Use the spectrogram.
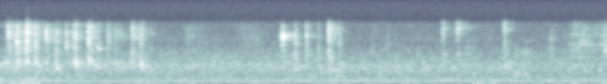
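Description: A password being typed on a computer keyboard, faint quick clicking keystrokes in irregular bursts over a low steady background hum.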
